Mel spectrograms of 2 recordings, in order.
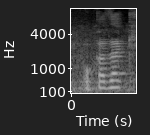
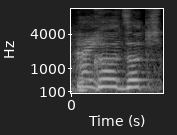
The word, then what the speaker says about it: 岡崎: 言いますけれども岡崎という時にちょっとねアクセントが違って言うんですよね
